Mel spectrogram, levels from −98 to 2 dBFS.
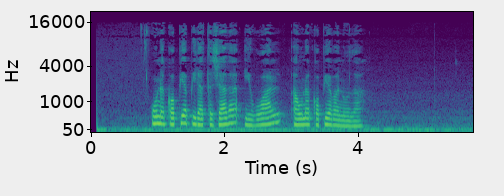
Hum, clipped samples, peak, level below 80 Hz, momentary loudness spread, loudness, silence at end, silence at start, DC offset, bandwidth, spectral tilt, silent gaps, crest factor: none; under 0.1%; -8 dBFS; -42 dBFS; 22 LU; -25 LUFS; 0 s; 0.1 s; under 0.1%; 16 kHz; -7 dB/octave; none; 18 dB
